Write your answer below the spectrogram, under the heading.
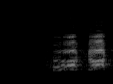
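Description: A peregrine falcon gives three harsh, rasping call notes in quick succession.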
